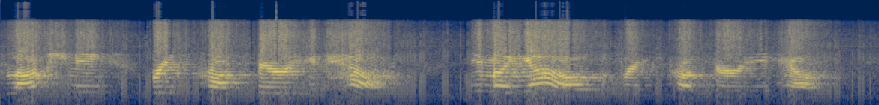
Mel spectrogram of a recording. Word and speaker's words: Yemaya: If it's the ocean, her name is Yemaya. Spell it. Y-E-M-A-Y-A.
